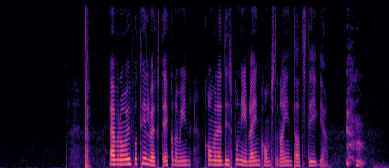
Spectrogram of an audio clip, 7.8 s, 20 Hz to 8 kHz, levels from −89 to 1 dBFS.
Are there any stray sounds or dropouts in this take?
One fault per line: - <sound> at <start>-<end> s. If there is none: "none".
- thud at 1.7-1.8 s
- cough at 6.9-7.3 s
